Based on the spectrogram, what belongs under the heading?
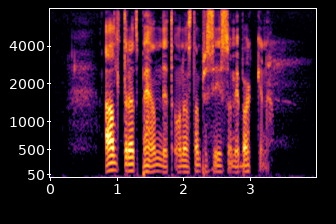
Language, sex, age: Swedish, male, 16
